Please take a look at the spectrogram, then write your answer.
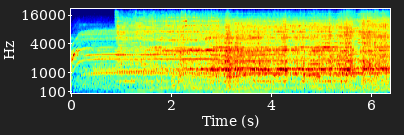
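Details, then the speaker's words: Milwaukee Fuel circular saw cutting subflooring: motor spins up to a clean high whine and holds steady pitch through the cut; runs strong, smooth and straight, normal cutting. "it is real nice like it is smooth it is a straight cutting saw it is a powerful freaking saw it is a smooth saw I am really impressed with this"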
